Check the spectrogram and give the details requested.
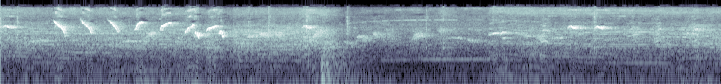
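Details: Bird song used to provoke other birds to sing: a quick series of about eight sharp, downslurred chirps in the first two seconds, then quieter scattered high notes against a hissing background.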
